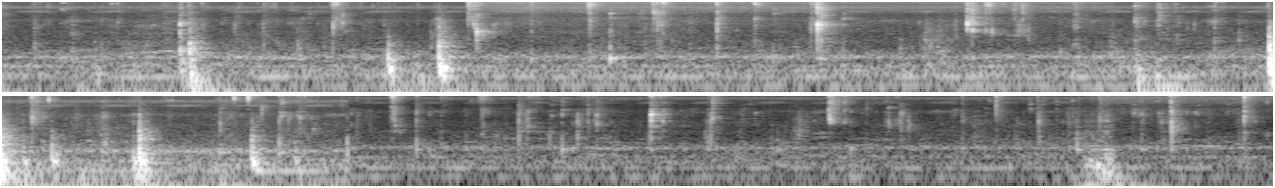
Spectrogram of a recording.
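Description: Close-up chewing and wet lip-smacking from someone eating puri dipped in curry by hand, with scattered mouth clicks and small squishes. The smacks thin out after about twelve seconds.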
